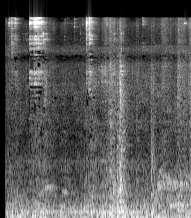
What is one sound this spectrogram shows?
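A cloth curtain rustles.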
